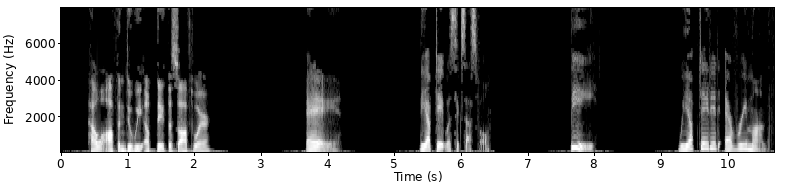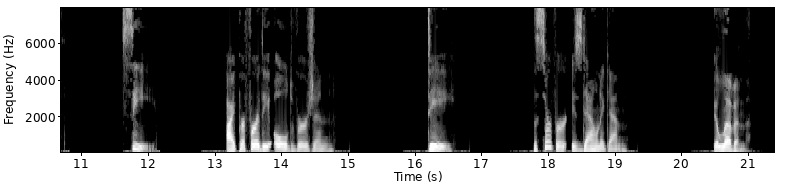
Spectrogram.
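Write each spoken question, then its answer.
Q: How often do we update the software?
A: B: We update it every month.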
